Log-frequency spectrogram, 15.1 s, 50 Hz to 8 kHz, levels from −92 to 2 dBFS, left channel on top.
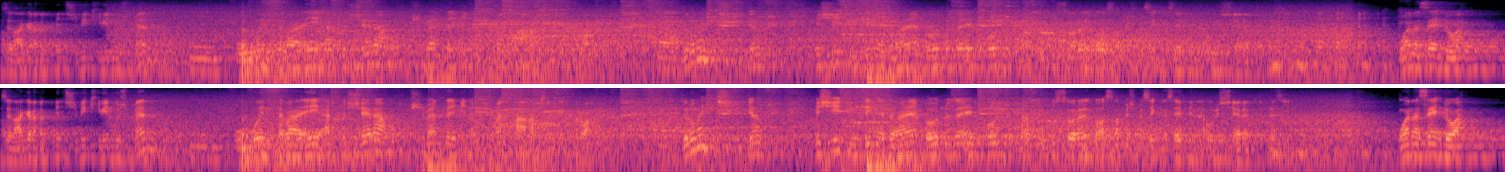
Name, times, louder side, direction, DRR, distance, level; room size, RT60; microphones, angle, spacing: voice 1, 0.0-1.6 2.3-6.0 6.8-12.9 14.0-14.6, right 4 dB, 80° right, 8 dB, 0.8 m, -27 dB
sound 1, 1.0-13.5, left 1 dB, 5° left, 1.5 m, -31 dB
voice 2, 1.9-2.2 6.6-6.8 12.7-14.3, left 4 dB, 80° left, 4 dB, 0.7 m, -35 dB
sound 2, 2.1-9.1 9.5-10.9, right 1 dB, 15° right, 1.0 m, -32 dB
sound 3, 4.2-9.3, right 4 dB, 65° right, 0.4 m, -39 dB
16.5 x 6.9 x 4.8 m, 2.8 s
head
